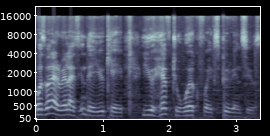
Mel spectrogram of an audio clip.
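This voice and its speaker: A man's fairly high voice with ordinary pitch variation over noticeable background noise. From Zimbabwe. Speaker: vlogger, university student. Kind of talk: storytime vlog. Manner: fast; casual, slangy.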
